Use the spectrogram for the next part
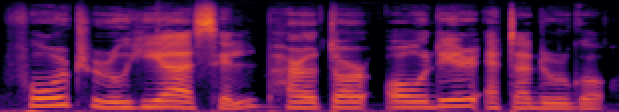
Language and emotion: Assamese, neutral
